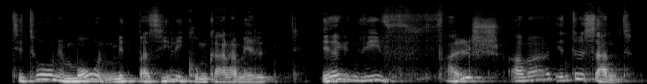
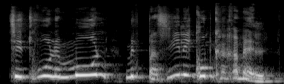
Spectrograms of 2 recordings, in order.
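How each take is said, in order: First: Higher voice, hesitating while tasting; pondering verdict. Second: Very high, loud flavour presentation; eager announcement. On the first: Karin tastes and judges the flavour. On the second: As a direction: present the order with gushing enthusiasm. Mira proudly announces her creation. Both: A narrator's reading.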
